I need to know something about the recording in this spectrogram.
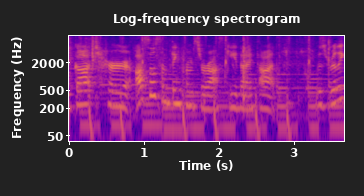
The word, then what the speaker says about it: Swarovski: So I just picked up two things from Swarovski, that's how you say it.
